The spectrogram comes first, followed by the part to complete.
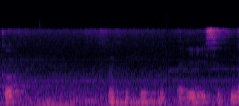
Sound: snicker that borders on lunacy

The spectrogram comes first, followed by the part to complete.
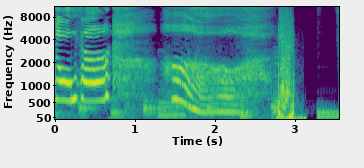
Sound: sigh

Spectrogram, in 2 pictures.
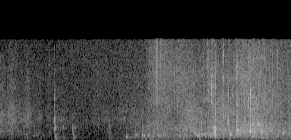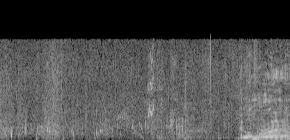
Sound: splashing

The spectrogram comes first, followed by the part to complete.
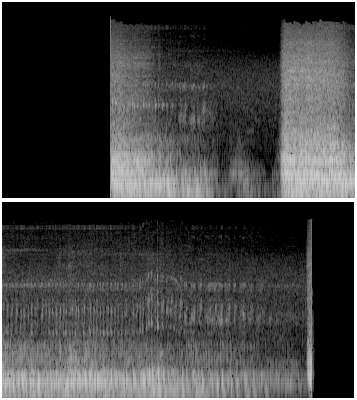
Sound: angry tiger sound

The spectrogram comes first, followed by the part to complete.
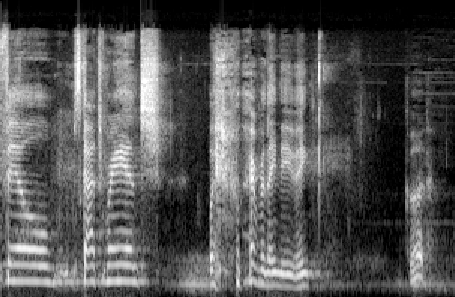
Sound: laugh

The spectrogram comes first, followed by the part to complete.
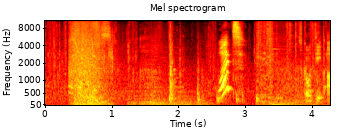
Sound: sighs

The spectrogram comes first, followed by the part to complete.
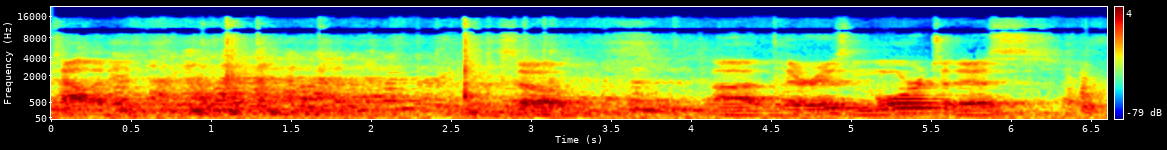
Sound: laughs

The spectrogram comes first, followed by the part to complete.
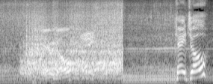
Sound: engine roaring

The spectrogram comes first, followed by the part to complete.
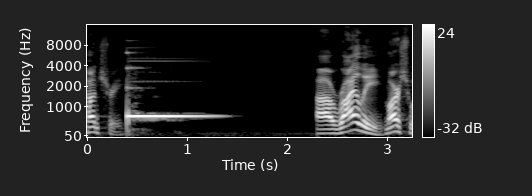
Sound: beep

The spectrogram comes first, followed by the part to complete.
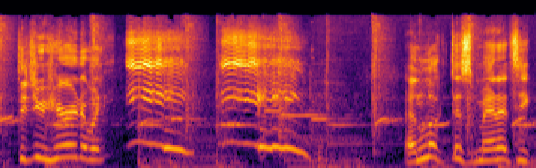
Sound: imitating dolphin squealing

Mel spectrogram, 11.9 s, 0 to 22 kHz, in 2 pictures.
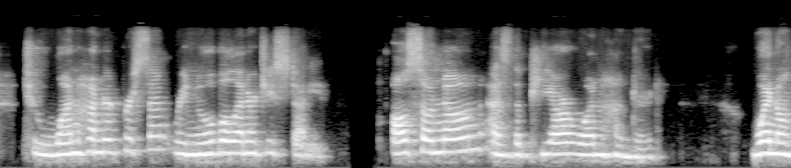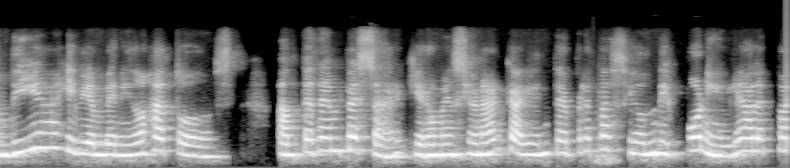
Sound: language other than English spoken, 0:00:40

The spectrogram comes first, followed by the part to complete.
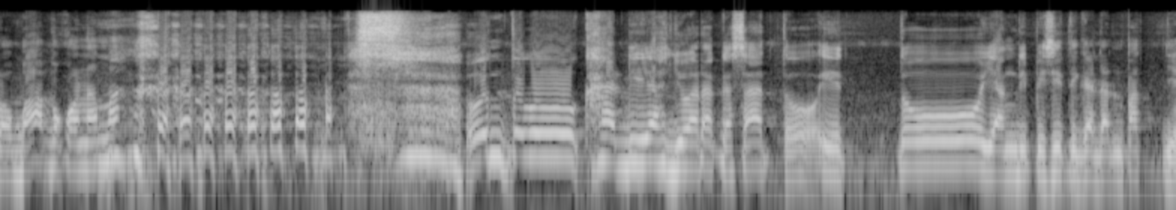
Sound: laughs

